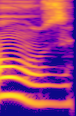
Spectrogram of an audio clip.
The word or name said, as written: eleven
